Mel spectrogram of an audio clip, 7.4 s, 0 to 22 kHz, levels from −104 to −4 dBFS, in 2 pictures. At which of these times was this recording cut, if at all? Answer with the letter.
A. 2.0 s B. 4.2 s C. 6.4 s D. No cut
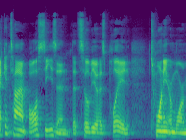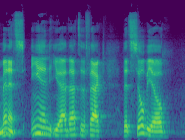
B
